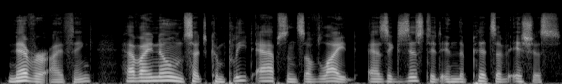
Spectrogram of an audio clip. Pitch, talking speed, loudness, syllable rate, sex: 135 Hz, 190 wpm, -22 LUFS, 5.2 syllables/s, male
